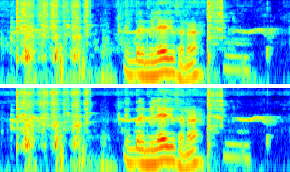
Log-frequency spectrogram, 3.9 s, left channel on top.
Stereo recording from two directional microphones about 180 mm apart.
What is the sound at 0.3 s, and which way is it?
Rub, 20° left (ahead or behind).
